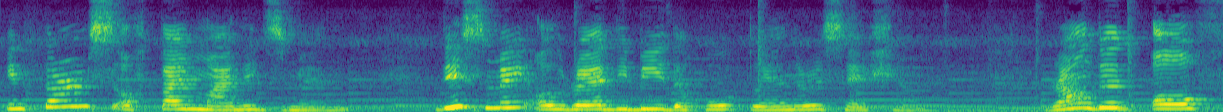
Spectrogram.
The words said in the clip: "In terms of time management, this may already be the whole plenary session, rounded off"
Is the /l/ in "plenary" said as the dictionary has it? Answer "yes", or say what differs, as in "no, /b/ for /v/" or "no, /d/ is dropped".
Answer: yes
